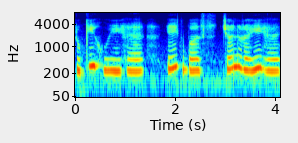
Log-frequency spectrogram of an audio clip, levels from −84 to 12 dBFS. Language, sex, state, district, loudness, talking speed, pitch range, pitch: Hindi, female, Himachal Pradesh, Shimla, -13 LUFS, 115 wpm, 235-275 Hz, 240 Hz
